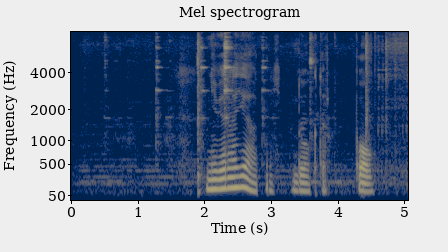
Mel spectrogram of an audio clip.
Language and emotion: Russian, sad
